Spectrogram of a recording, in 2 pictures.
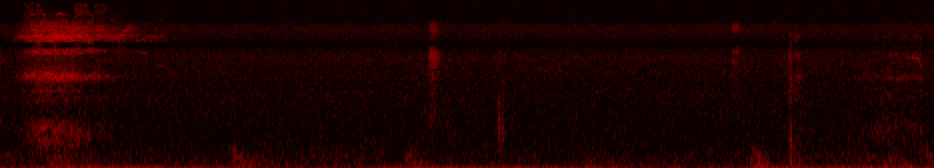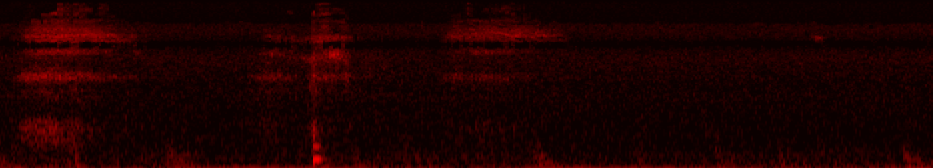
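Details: Quirky snoring from a sleeping rescued house cat indoors. Faint, low, wheezy breaths come roughly every two seconds, with occasional airy hisses and snorts above a constant low room hum.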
